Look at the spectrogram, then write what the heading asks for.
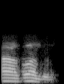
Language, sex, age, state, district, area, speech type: Odia, male, 18-30, Odisha, Kendrapara, urban, conversation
